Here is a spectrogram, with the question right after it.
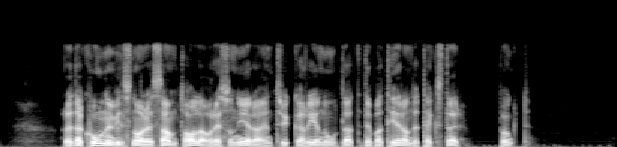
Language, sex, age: Swedish, male, 41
